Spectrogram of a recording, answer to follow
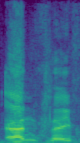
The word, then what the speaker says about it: Enclave: And it is Enclave with an A. Before somebody says I'm mispronouncing, it's literally Enclave. Like that's how he actually spells his name. But it is a reference to the Fallout Enclave. So Enclave it is.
